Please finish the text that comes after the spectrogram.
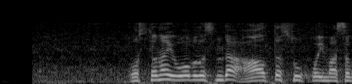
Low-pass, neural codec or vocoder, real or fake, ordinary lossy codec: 7.2 kHz; codec, 16 kHz, 8 kbps, FreqCodec, smaller model; fake; none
